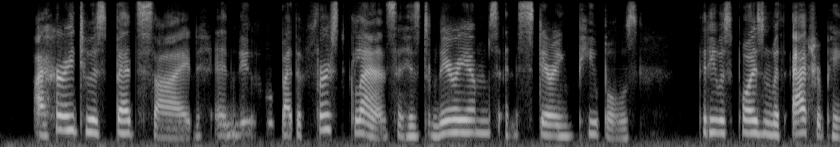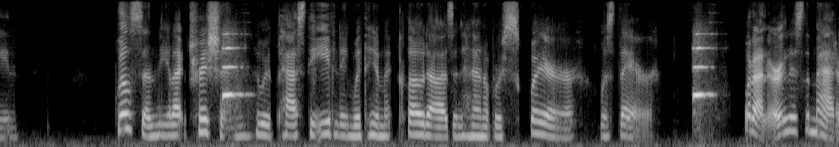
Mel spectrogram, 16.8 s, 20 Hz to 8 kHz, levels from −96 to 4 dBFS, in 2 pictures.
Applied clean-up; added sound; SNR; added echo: neural diffusion model UNIVERSE++.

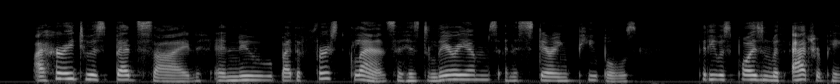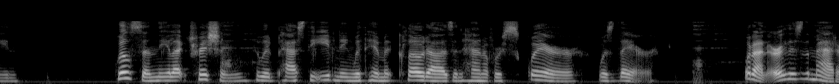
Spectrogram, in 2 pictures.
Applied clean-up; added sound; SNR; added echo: neural separator model SepFormer DNS4.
